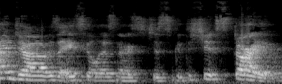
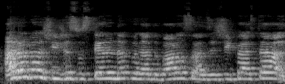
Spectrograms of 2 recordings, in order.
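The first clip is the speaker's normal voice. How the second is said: normal talking voice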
